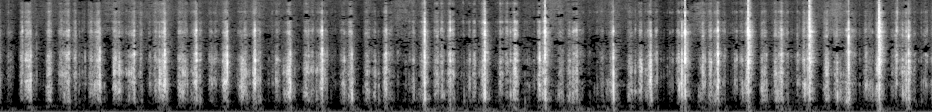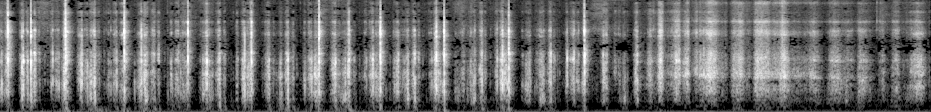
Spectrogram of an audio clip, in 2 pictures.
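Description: Fingertips tap on a ceramic lid.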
